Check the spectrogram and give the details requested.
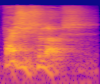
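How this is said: It sounds like a sharp, commanding order. It seems to put people down. "But then becomes a command"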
